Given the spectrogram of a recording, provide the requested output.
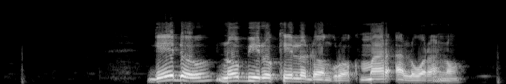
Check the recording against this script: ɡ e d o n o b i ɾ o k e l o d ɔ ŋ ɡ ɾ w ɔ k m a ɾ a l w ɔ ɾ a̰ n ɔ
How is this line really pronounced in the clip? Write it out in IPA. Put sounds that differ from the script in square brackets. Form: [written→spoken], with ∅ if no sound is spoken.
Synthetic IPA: ɡ e d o n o b i ɾ o k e l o d ɔ ŋ ɡ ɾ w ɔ k m a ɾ a l w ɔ ɾ a̰ n ɔ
